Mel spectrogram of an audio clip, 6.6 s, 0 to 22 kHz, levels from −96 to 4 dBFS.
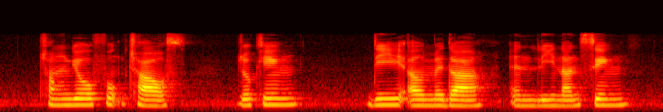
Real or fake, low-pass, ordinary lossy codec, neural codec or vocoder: real; 7.2 kHz; none; none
